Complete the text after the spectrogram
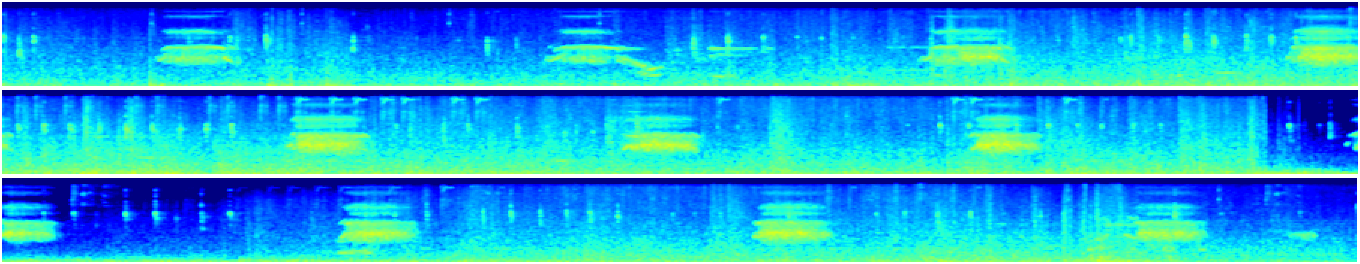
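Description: Heavy guns fire in regular, booming bursts.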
